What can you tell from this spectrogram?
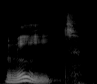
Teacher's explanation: mas sim meet, ou seja, um i alongado · Nós não pronunciamos mate, como aqui em great, mas sim meat, ou seja, um I alongado. Mesmo tendo o encontro de E com A, como na palavra great, a palavra meat tem uma outra pronúncia.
